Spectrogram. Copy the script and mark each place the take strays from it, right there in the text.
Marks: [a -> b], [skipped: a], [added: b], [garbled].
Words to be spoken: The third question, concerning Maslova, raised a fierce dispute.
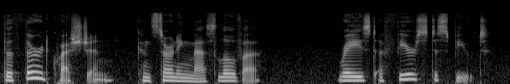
The third question, concerning Maslova, raised a fierce dispute.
